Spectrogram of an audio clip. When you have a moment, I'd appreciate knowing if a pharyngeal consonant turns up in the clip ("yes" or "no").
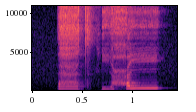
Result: yes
